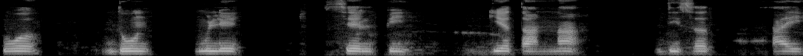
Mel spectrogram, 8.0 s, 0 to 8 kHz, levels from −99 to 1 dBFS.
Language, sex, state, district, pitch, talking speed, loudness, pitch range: Marathi, male, Maharashtra, Dhule, 135 Hz, 50 wpm, -35 LUFS, 135-165 Hz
